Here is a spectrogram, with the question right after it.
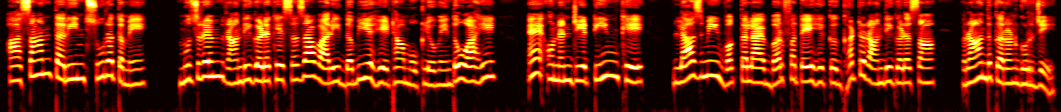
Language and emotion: Sindhi, neutral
